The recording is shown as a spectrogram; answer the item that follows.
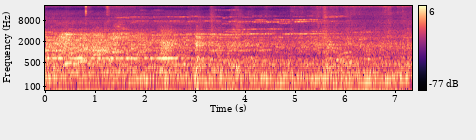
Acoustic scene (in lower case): subway station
